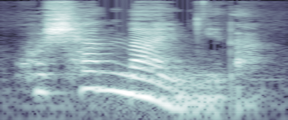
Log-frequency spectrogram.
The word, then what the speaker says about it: 호산나: 이 노래는 호산나라는 노래입니다. 정확한 발음은 호샨나입니다.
